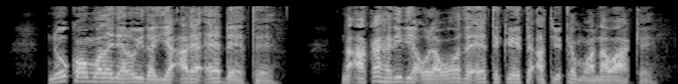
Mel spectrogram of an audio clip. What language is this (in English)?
Kikuyu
